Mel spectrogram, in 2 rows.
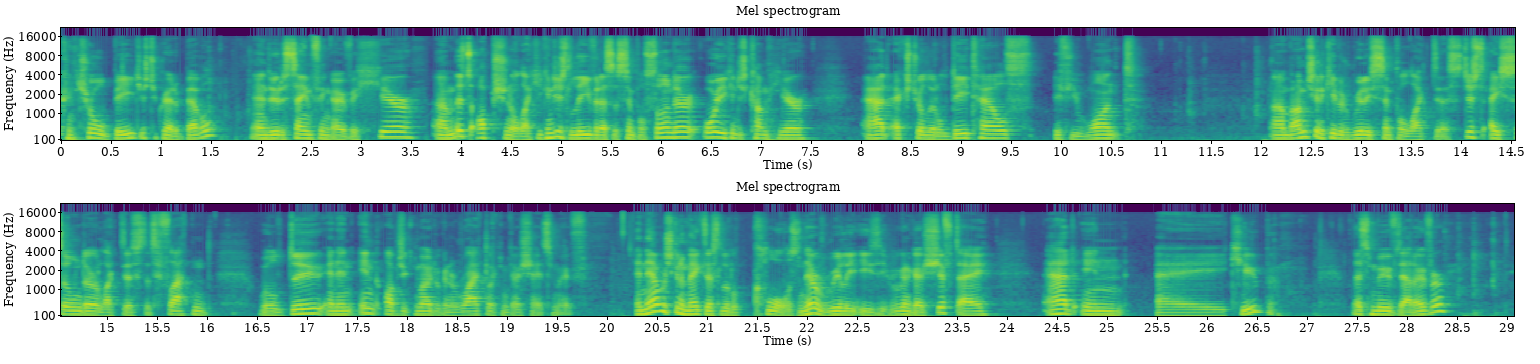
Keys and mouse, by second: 1.3 middle click, 2.2 ctrl+b, 3.6 middle click, 4.2 i, 5.5 click, 6.8 e, 8.1 click, 8.7 i, 9.8 click, 10.1 e, 11.0 s, 11.7 Tab, 12.0-13.2 middle drag, 14.4-15.9 middle drag, 18.1-18.7 right drag, 19.7 KP_1, 20.9-21.2 shift+middle drag, 21.7 ctrl+s, 22.8 shift+a, 26.4 shift+middle drag, 27.1 g, 28.0 click, 28.3 shift+middle drag.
